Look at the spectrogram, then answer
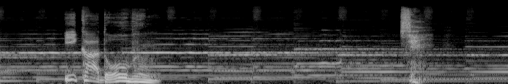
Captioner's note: out of breath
